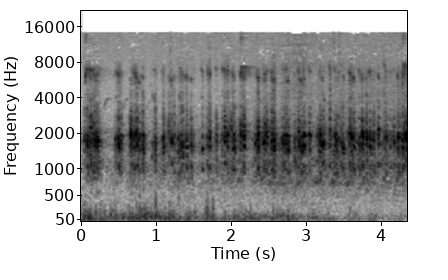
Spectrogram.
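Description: A breeding chorus of wood frogs: overlapping, duck-like clucks and quacks calling for mates.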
